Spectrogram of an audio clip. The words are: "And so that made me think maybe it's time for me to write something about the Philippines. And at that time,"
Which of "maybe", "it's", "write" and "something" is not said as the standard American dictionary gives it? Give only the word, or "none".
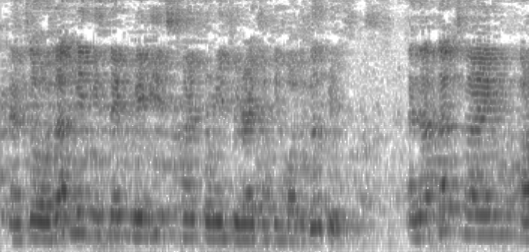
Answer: something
